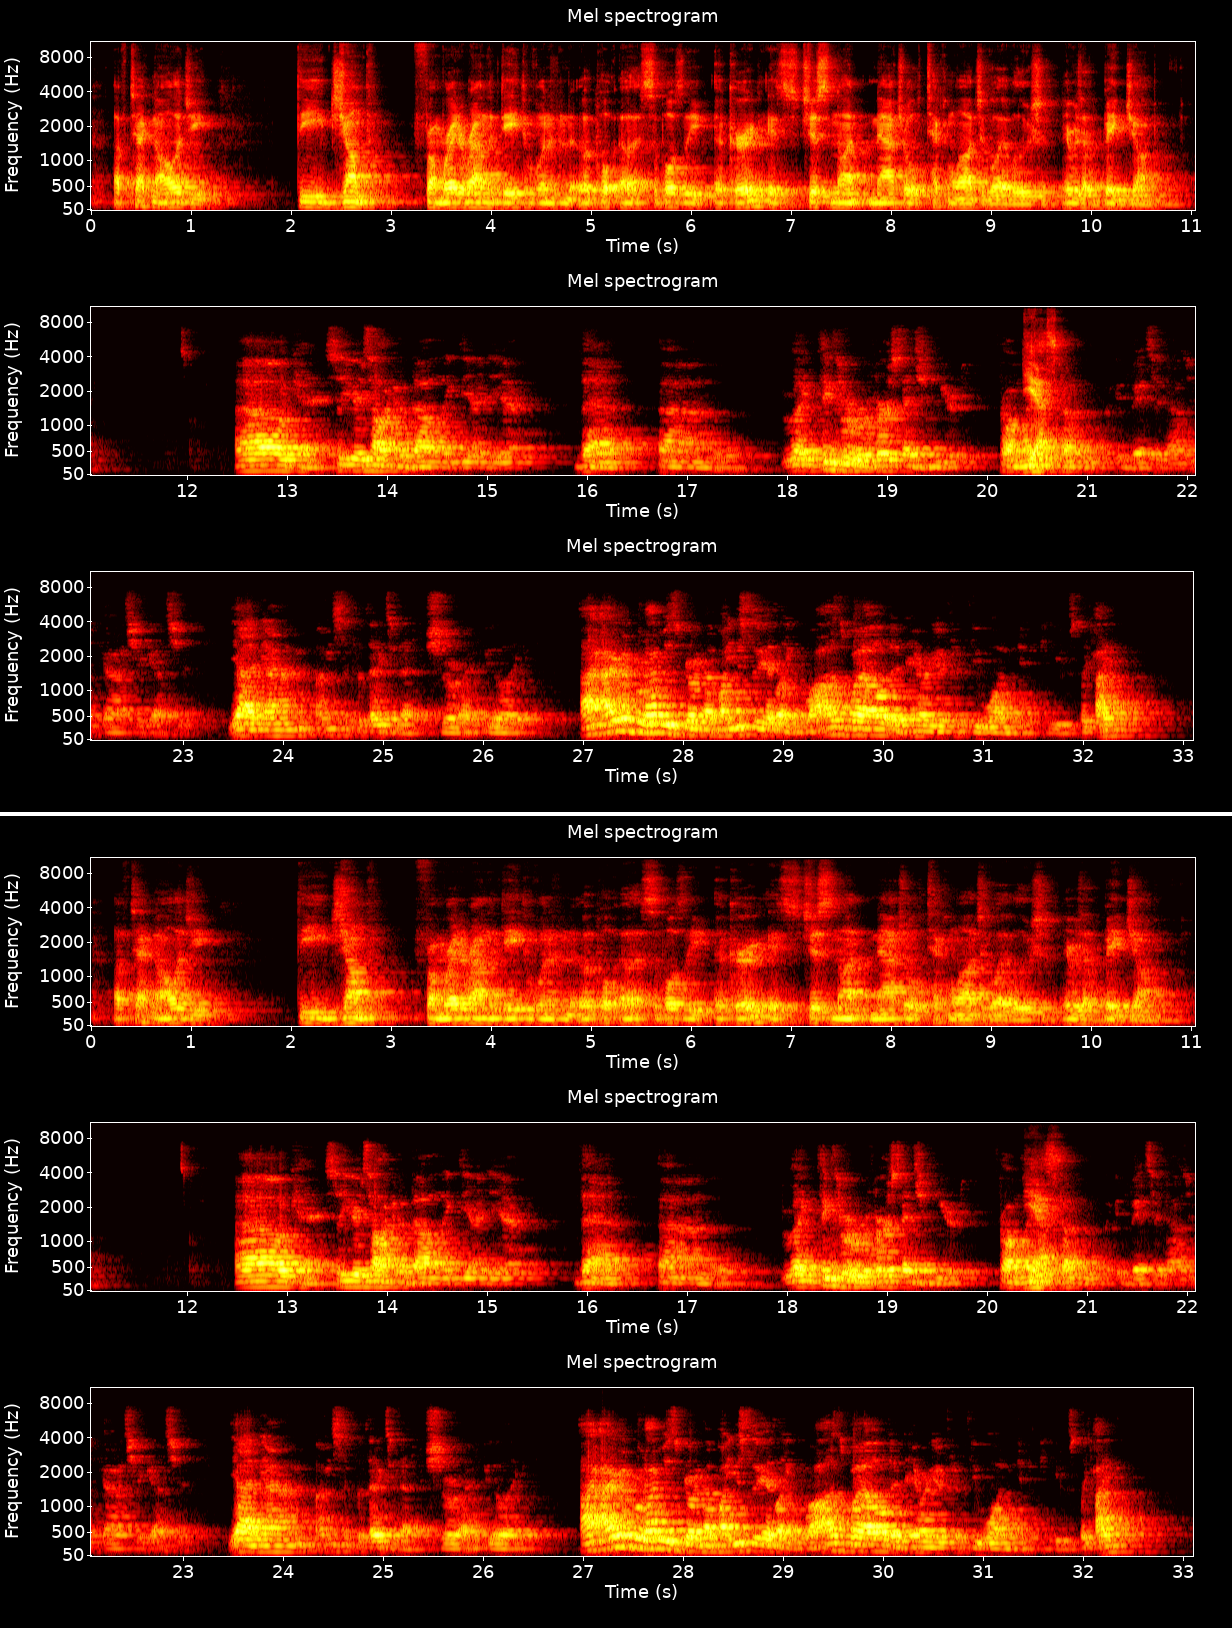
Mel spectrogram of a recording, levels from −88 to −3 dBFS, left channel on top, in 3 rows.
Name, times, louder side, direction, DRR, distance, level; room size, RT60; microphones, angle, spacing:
voice 1, 0.2-1.2 2.1-2.9 3.3-10.7 20.4-20.7, left 2 dB, 50° left, 6 dB, 0.4 m, -24 dB
voice 2, 12.5-15.3 15.9-16.3 16.7-17.4 18.0-19.7 20.1-20.5 20.7-23.0 23.5-26.3 27.0-32.4, right 1 dB, 50° right, 0 dB, 0.8 m, -24 dB
4.3 x 3.3 x 2.3 m, 0.95 s
head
